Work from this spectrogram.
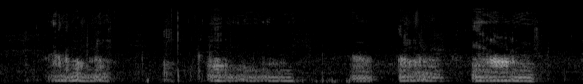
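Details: Dog growling during a ball game as a person asks for the ball; rough, low rattling growls in bursts of about half a second, five bursts across the stretch.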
